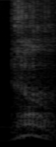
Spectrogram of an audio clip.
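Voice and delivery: brrr as a loud buzzing trill; funny trill. Shown as a demonstration. Example of a funny trill for viewers, buzzing trilled brrr. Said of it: "other rather funny trills".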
